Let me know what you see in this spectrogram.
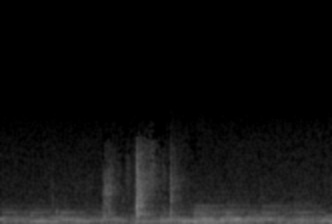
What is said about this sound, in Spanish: Sube unos escalones.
